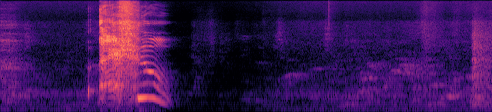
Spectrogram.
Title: Nose blowing and sneezing with the amount of snot collected(requested video)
